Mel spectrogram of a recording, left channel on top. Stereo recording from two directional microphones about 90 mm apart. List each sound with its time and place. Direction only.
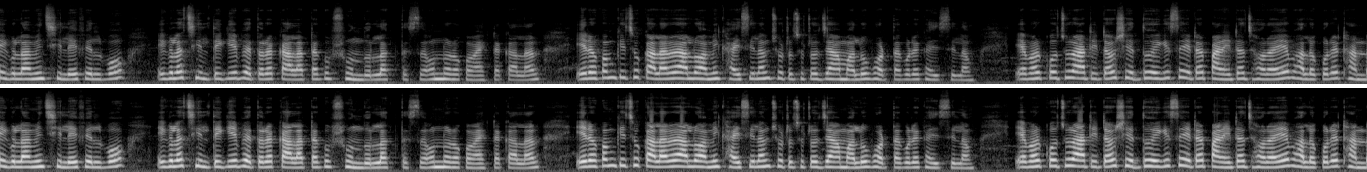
0.0 s a woman's voice: 35° right (ahead or behind)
